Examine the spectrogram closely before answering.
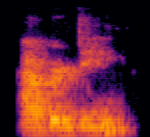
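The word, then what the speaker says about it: abrdn: see the new logo on screen there it's pronounced aberdeen so yeah not sure why but um this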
